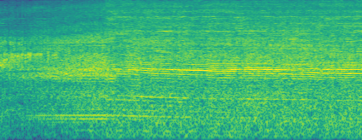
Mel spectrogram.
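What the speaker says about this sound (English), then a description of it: "I'm going to grind some spots on the bottom for the welds" Steady, continuous abrasive grinding on a metal bicycle frame, taking spots off the underside before welding; a loud, close, unbroken rasping whine that holds for the whole stretch without pause or voices.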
